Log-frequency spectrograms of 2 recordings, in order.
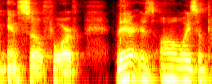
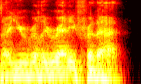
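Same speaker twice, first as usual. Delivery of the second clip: put-on raspy, deep voice, pitched lower; 3 semitones lower than usual. Retelling a father asking his son about going pro: Shaquille O'Neal raspy deep voice. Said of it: "in his raspy, deep voice and says".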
